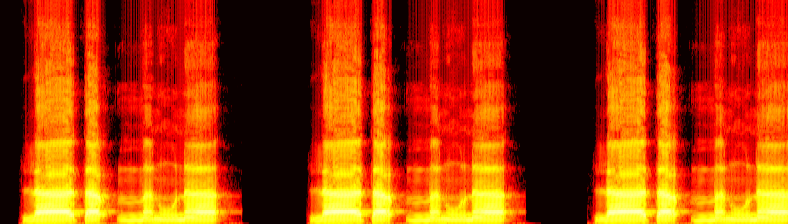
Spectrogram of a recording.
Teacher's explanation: دو نونوں سے پڑھیں لیکن پہلے نون کی پیش کو جلدی سے پڑھیں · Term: اختلاس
